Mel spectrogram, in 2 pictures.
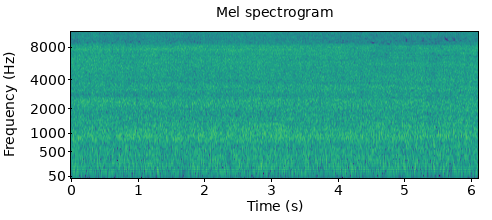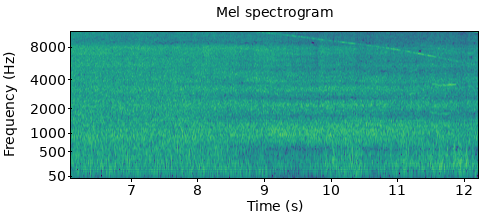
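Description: Model jet's turbine engine, rated at about 26 kg of thrust, running hard in a ground run: a loud, steady jet roar with a high whine, the whine falling in pitch near the end.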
